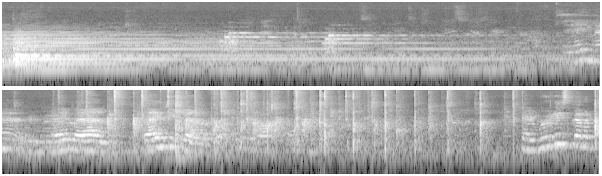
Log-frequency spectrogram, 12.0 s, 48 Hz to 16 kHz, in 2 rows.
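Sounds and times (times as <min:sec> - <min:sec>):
scattered hand claps: 0:06.5 - 0:11.2.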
